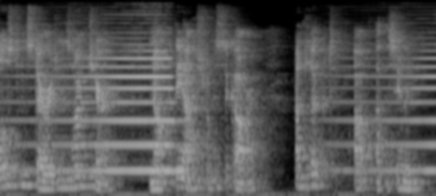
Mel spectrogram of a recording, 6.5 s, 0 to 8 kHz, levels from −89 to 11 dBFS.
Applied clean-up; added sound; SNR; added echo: none; Bowed string instrument; 0 dB; reverberation time 0.8 s.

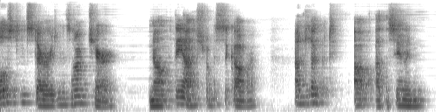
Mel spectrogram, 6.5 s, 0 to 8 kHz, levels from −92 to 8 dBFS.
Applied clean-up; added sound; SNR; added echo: neural mask model DeepFilterNet 3.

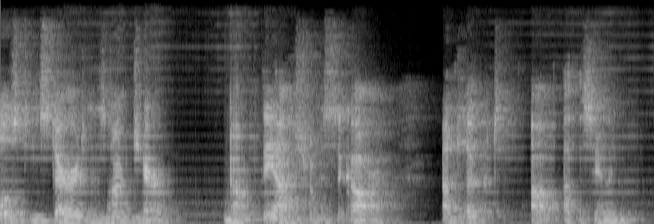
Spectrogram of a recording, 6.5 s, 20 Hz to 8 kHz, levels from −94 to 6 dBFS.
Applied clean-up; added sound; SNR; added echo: neural separator model SepFormer DNS4.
